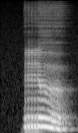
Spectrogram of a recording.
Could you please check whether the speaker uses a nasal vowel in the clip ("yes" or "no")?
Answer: no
